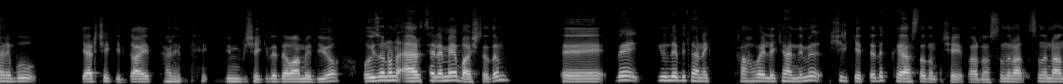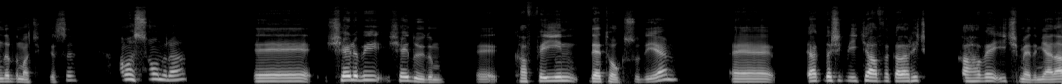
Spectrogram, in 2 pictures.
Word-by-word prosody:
hani, 145 -1 0
"Bu 150 -1 -1 0.4
gerçektir." 135 -3 -1
gayet, 130 +1 0
hani, 135 0 -4
t - - -17
gün 140 -1 -4
bir 130 - -13
şekilde 135 0 -3
devam 130 +1 +5
ediyor. 130 +5 +1 0.2
O 155 - +1
yüzden 180 +3 +6
onu 185 0 +5
ertelemeye 170 +5 +5
başladım. 175 - 0 0.5
Eee, 135 -1 +1
ve 190 -2 +2 0.2
günde 185 0 +2
1 - - 0
tane 160 -4 0 0.3
kahveyle 150 -1 0
kendimi 160 +4 0
şirkette 155 -2 -5
de 185 - -2
kıyasladım, 140 -4 0
şey, 115 - -3
pardon, 120 -1 -4
sınırla 135 +3 -1
sınırlandırdım 135 -3 0
açıkçası. 115 - -10 0.4
Ama 230 0 +1
sonra, 220 0 -2 0.7
eee, 150 +1 +1
şöyle 195 0 +6
bir 205 -4 -3
şey 175 +1 +2
duydum, 115 -6 -2 0.3
eee, - - -8
"kafein 160 +4 +1
detoksu" 115 -4 +1
diye. 170 - +1 0.6
Eee, 130 -1 0 0.3
yaklaşık 175 +2 +2
1-2 170 +3 0
hafta 165 -1 +3
kadar 155 0 +3
hiç 175 +1 -3 0.3
kahve 155 +1 0
içmedim. 120 -7 -4
Yani, 115 +1 +2
150 Hz, 145 wpm, -24 LUFS, 135-175 Hz, 0.7 s, yüzden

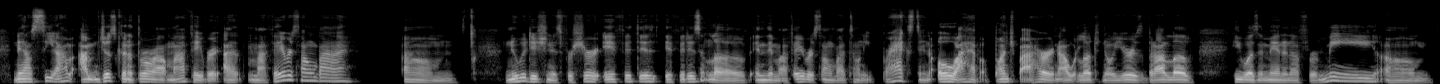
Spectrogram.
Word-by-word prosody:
Now 130 0 +5
see, 140 +5 0
I'm - - +1
I'm 115 0 +4
just 160 +5 +2
gonna - - +3
throw 125 -2 +2
out 110 -2 +2
my 115 +7 0
favorite, 105 -6 0
uh, - - +1
my 100 -2 -2
favorite 200 - +1
song 180 -3 -2
by, 155 -3 -2 0.5
um, 95 -6 -5 0.5
New 135 +5 +3
Edition 130 -9 +1
is 95 - -4
for - - -4
sure, 135 +7 +1
"If 120 +2 -1
It 135 -1 -3
Is 135 -1 0
If 110 0 -3
It 115 - -1
Isn't 130 0 -1
Love," 90 -1 +1
and 105 0 0
then 105 -1 0
my 90 -1 -2
favorite 125 +4 0
song 110 -3 -4
by 90 - -3
Toni - - -9
Braxton, - - -2
oh, 130 0 +7
I - - +6
have 110 -3 -2
a - - -9
bunch 125 +1 -1
by - - +3
her, 115 -3 +4
and - - 0
I - - +3
would 100 - -1
love 105 0 +3
to - - -12
know 95 - -1
yours, 100 0 +1
but 95 +3 -1
I 105 - +6
love, 110 -3 +4 0.3
"He 120 - -1
Wasn't 100 -2 +2
Man 100 -1 +1
Enough 95 -1 -4
For 95 - -4
Me," 150 - -2
um, 90 -2 -6
110 Hz, 250 wpm, -24 LUFS, 95-130 Hz, 0.5 s, oh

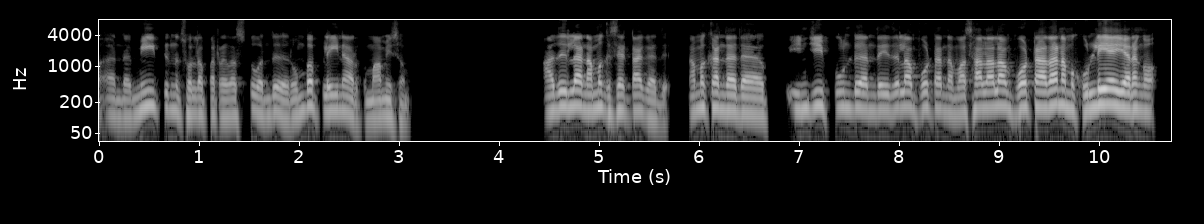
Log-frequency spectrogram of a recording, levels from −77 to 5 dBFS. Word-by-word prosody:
அந்த 110 0 -8
மீட்ன்னு 150 -4 -3
சொல்லப்படுற 120 -2 -6
வஸ்து 115 +6 -12
வந்து 120 +3 -5 0.2
ரொம்ப 135 +8 -2
ப்ளைனா 135 0 -2
இருக்கும். 100 0 -9
மாமிசம். 105 -6 -7 1.4
அது 140 +4 -1
எல்லா 170 +1 +4
நமக்கு 140 -2 -1
செட் 140 0 -3
ஆகாது. 105 -8 -5 0.3
நமக்கு 155 +4 -4
அந்த 140 -1 +1
அத 130 - 0 0.5
இஞ்சி, 150 +3 -1
பூண்டு 155 0 -4
அந்த 140 0 -8
இதெல்லாம் 150 -1 -1
போட்டு 155 -1 -3
அந்த 130 -2 -5
மசாலாலாம் 155 +2 +2
போட்டாதான் 160 +2 +5
நமக்கு 145 -3 -3
உள்ளேயே 180 +3 +8
இறங்கும். 140 -3 0
140 Hz, 155 wpm, -22 LUFS, 130-155 Hz, 1.4 s, உள்ளேயே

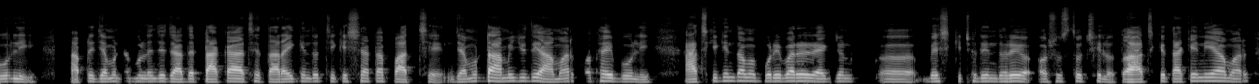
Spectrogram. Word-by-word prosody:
বলি, 135 -3 0 0.5
আপনি - - -2
যেমনটা 140 +1 -1
বললেন 140 -1 -1
যে 145 - +2
যাদের 130 +2 +2
টাকা 120 +4 +4
আছে 145 - -4
তারাই 125 +3 +3
কিন্তু 145 0 -2
চিকিৎসাটা 145 0 -3
পাচ্ছে। 110 -1 +1 0.2
যেমনটা 150 +5 +2
আমি 150 +2 0
যদি 160 +1 -3 0.2
আমার 135 +4 -1
কথাই 155 +2 +1
বলি, 125 -4 -3 0.5
আজকে 130 - -3
কিন্তু 165 0 -3
আমার 160 -1 -1
পরিবারের 155 0 +4
একজন 140 +2 -6 0.4
আ - - -3 0.4
বেশ 140 0 0
কিছুদিন 145 +1 -4
ধরে 140 +1 +4 0.3
অসুস্থ 140 +3 -10 0.2
ছিলো। 140 -6 -3
তো - - -1
আজকে 120 +5 -3
তাকে 130 +4 +1
নিয়ে 165 0 +2
আমার 135 -2 -2
140 Hz, 160 wpm, -24 LUFS, 130-150 Hz, 0.5 s, টাকা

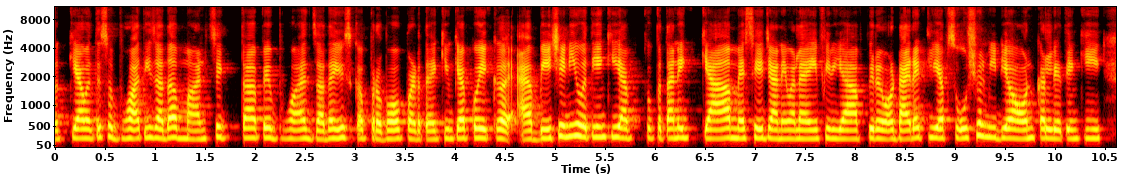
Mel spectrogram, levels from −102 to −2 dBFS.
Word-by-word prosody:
क्या 220 -1 +3
मतलब 215 0 -2
इसको 240 +1 -2
बहुत 215 0 +1
ही 235 - -3
ज़्यादा 230 +1 +3
मानसिकता 225 +3 -3
पे 235 - +2
बहुत 210 0 -4
ज़्यादा 205 +1 0
ही 215 - +1
इसका 230 -2 -3
प्रभाव 205 +1 +2
पड़ता 195 -1 -1
है। 195 - 0
क्योंकि 215 +2 -3
आपको 220 +1 +2
एक 220 -1 +1
ऐ 200 -2 +2
बेचैनी 225 +6 +2
होती 250 -3 +2
है 250 - -1
कि 250 0 0
आपको 225 0 -3
पता 220 0 -2
नहीं 225 0 0
क्या 215 0 +3
मैसेज 220 0 0
आने 205 -1 +2
वाला 210 0 0
है 205 0 +1
फिर 225 -2 -2
या 205 -1 +1
फिर 220 -1 +2 0.2
डायरेक्टली 225 +4 +1
आप 220 - +2
सोशल 225 +5 0
मीडिया 230 -2 +1
ऑन 210 +2 +2
कर 220 - +1
लेते 215 -1 0
हैं 210 - -5
कि 215 0 -5
220 Hz, 245 wpm, -23 LUFS, 210-230 Hz, 0.2 s, क्या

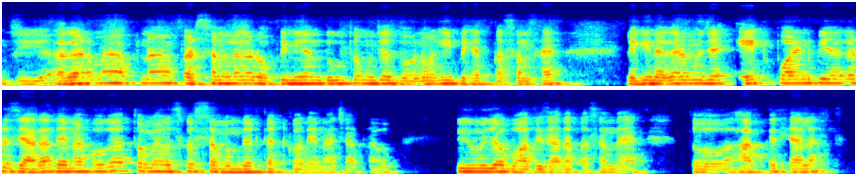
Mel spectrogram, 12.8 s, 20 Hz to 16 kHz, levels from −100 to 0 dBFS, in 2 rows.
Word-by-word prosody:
जी, 130 -1 -7
अगर 145 +4 +3
मैं 165 +1 -2
अपना 160 0 -1 0.2
पर्सनल 145 +2 +2
अगर 150 -1 0
ओपिनियन 145 +2 +4
दूँ 145 +1 +1
तो 155 - -3
मुझे 145 0 +2
दोनों 130 +1 -2
ही 145 +1 +3
बेहद 130 0 -2
पसंद 125 -1 -5
हैं। 130 - +1 0.6
लेकिन 140 +2 +4
अगर 150 +3 +2
मुझे 150 0 +2 0.2
1 160 +1 +2
पॉइंट 165 0 +2
भी 175 0 +1
अगर 165 0 -1
ज़्यादा 140 +1 +3
देना 145 -1 +2
होगा 150 +5 -1
तो 165 - -2
मैं 150 -1 0
उसको 145 +1 -4
समुद्र 130 -3 0
तट 125 -1 -4
को 120 -2 -7
देना 115 0 -7
चाहता 115 +1 -13
हूँ 125 +1 -13
क्योंकि 140 +2 -3
मुझे 140 0 +3
वो 145 - +4
बहुत 125 -2 -1
ही - - -1
ज़्यादा 120 0 -3
पसंद 125 +1 -8
है। 120 +1 -6 0.4
तो 120 -1 -5
आपका 125 +2 -3
ख़्यालात? 135 +2 -3
140 Hz, 210 wpm, -21 LUFS, 125-150 Hz, 0.6 s, ओपिनियन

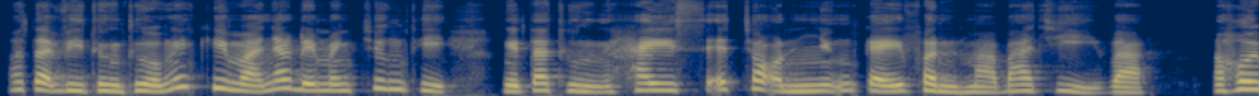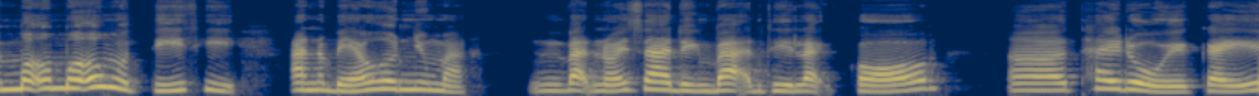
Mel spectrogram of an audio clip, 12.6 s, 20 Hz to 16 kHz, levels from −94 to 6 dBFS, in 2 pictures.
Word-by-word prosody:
Ờ, 285 - -7
tại 275 -4 +3
vì 245 0 -1
thường 230 -1 -1
thường 235 -1 +1
ấy, 380 +8 -2
khi 345 -2 +2
mà 235 -5 +1
nhắc 320 +7 -1
đến 255 -1 +1
bánh 245 0 -2
chưng 300 +4 -4
thì 250 -5 -5 0.3
người 220 -1 +1
ta 260 +4 +1
thường 230 -5 -5
hay 265 +2 0
sẽ 260 +3 -5
chọn 225 -8 -1
những 230 +2 -4
cái 225 -2 +2
phần 225 -5 0
mà 195 -2 -4
ba 230 +4 -3
chỉ 225 -8 -8
và 190 0 -2 0.3
nó 235 - -3
hơi 295 +3 +4
mỡ 320 +2 +5
mỡ 335 0 +6 0.2
một 330 - +3
tí 245 +2 -2
thì 265 -7 -4 0.2
ăn 275 0 +1
nó 275 - -1
béo 245 +1 +2
hơn, 305 -1 +2
nhưng 280 -2 0
mà, 220 -4 -3 0.3
ừm, 240 0 -8
bạn 260 -2 +2
nói 235 +2 +1
gia 285 0 +4
đình 245 -3 -2
bạn 245 -3 +2
thì 235 0 -1
lại 230 -1 -1
có, 235 +5 +2 0.4
ờ, 260 0 0
thay 310 +1 +2
đổi 215 -8 +3
cái, 225 +2 +2
245 Hz, 250 wpm, -21 LUFS, 225-275 Hz, 0.4 s, mỡ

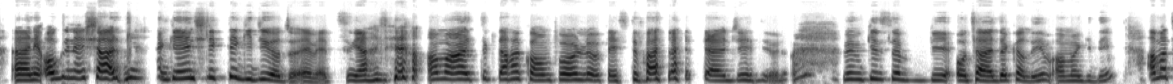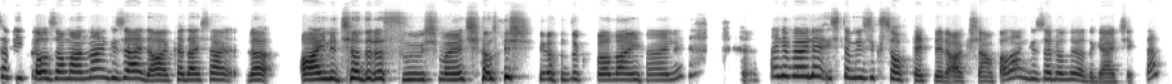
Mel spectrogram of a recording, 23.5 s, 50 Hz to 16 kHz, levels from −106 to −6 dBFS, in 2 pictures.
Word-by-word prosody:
Eee, 240 - +8
hani, 240 +1 +6
o 270 +5 +6
günün 330 -2 -1
şartları 330 0 +5 0.2
gençlikte 325 +4 +1
gidiyordu. 270 - +1
Evet, 180 -1 -2
yani, 225 +2 +2 0.5
ama 275 +1 +4
artık 275 +1 +3
daha 285 +2 +2
konforlu 250 -1 +2
festivaller 260 +8 0 0.2
tercih 220 +2 -1
ediyorum. 230 +2 -8 0.6
Mümkünse 275 +1 -2
bir 230 0 -6
otelde 220 0 +3
kalayım 230 -1 -2
ama 210 +1 -3
gideyim. 205 - -10 0.3
Ama 370 0 +2
tabii 340 -3 -5
ki 295 - 0
o 295 +2 +5
zamanlar 300 +4 0
güzeldi. 315 -5 +1
Arkadaşlarla 250 0 -1 0.3
aynı 275 +3 +5
çadıra 310 +2 +1
sığışmaya 260 0 -3
çalışıyorduk 280 -3 -1
falan 250 +1 -1 0.2
yani. 245 +7 -7 0.9
Hani, 405 +1 -1
böyle, 405 -1 +3
işte, 340 +4 -5
müzik 340 -1 -5
sohbetleri 230 - -4
akşam 195 0 -6
falan 335 - -6
güzel 285 -1 -4
oluyordu 260 -7 -5
gerçekten. 170 - -10
265 Hz, 115 wpm, -23 LUFS, 235-305 Hz, 0.9 s, Eee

